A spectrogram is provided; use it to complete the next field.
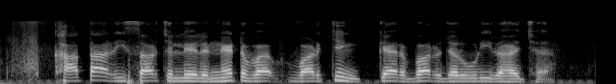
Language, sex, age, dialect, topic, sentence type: Maithili, male, 36-40, Bajjika, banking, statement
